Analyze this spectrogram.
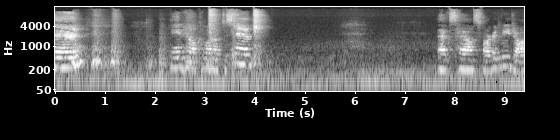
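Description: An older woman speaks calmly, as if guiding an exercise, close by.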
